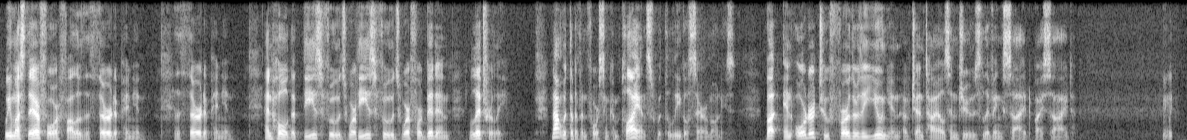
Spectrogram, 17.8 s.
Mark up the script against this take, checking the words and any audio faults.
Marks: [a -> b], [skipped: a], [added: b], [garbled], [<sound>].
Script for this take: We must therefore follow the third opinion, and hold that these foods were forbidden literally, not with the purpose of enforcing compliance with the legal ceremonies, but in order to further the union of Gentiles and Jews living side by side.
We must therefore follow the third opinion, [added: the third opinion] and hold that these foods were [added: these foods were] forbidden literally, not with the [skipped: purpose] of enforcing compliance with the legal ceremonies, but in order to further the union of Gentiles and Jews living side by side. [laugh]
